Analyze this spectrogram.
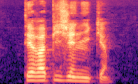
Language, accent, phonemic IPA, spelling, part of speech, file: French, France, /te.ʁa.pi ʒe.nik/, thérapie génique, noun, LL-Q150 (fra)-thérapie génique.wav
- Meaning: gene therapy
